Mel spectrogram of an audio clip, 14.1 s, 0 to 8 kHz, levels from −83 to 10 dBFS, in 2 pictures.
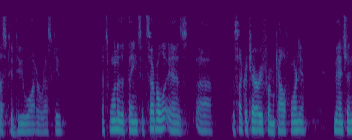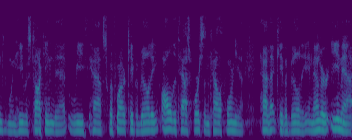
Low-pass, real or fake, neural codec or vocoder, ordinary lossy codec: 7.2 kHz; fake; codec, 16 kHz in and 24 kHz out, 2.2 kbps, FireRedTTS-2 codec; MP3, 24 kbps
